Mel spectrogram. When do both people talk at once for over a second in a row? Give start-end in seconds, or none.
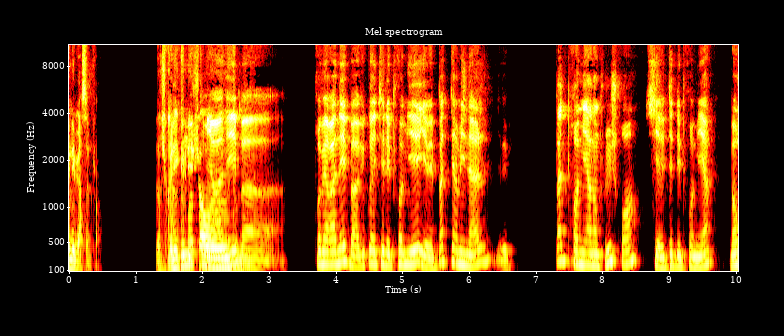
1.5-2.8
